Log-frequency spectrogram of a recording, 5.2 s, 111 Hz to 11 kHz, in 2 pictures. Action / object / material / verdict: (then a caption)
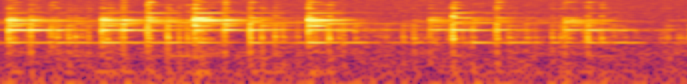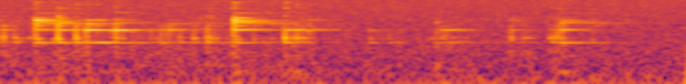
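shake / small glass carousel figurine with hanging glass pieces / glass / none. A small decorative glass carousel figurine, with hanging glass horses on a rainbow glass base, is spun by hand at its top spindle, so the horses swing and clink together. This produces an irregular run of bright, short glassy tinks with ringing tones near 1 and 2 kHz and higher overtones, over a quiet low rumble.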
